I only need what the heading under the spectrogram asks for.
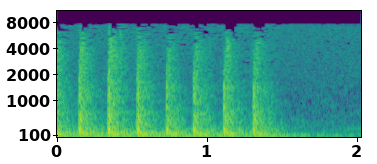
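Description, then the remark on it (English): A drunken American knocks on a door, demanding it be opened: a rapid series of six firm knocks, evenly spaced and fairly loud, followed by a brief quiet tail with no voices. “What do I have to do? Break this door in?”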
